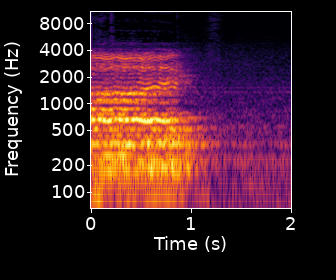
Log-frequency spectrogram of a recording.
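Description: A group of people sings a hymn, ending on a held note.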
